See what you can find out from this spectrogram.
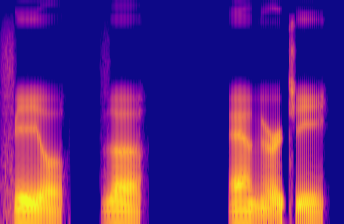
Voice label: VOICEFX ELCTR 140; Techno2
